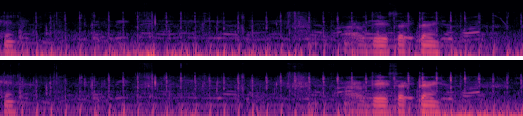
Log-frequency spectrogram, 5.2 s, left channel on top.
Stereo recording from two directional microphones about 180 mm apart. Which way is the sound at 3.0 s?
70° left (ahead or behind).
